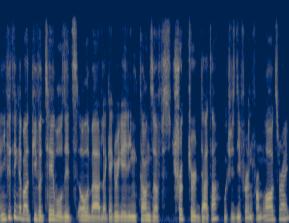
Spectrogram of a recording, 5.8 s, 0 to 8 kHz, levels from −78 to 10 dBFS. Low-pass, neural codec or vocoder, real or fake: 7.2 kHz; none; real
